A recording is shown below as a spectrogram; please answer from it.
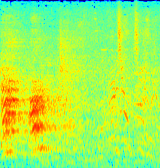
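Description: Poodle barking: two loud, sharp barks in quick succession, then fainter short yips about a second and a half in.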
